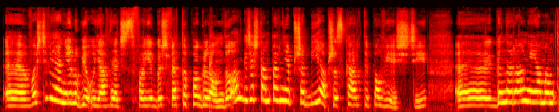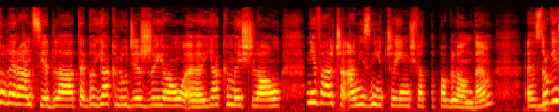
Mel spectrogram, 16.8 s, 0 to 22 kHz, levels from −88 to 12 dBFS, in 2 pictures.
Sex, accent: female, native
